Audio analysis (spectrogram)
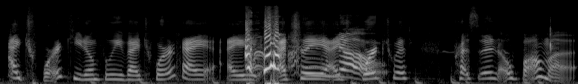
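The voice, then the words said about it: Put-on Canadian accent. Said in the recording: “That's my Canadian Harper accent”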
